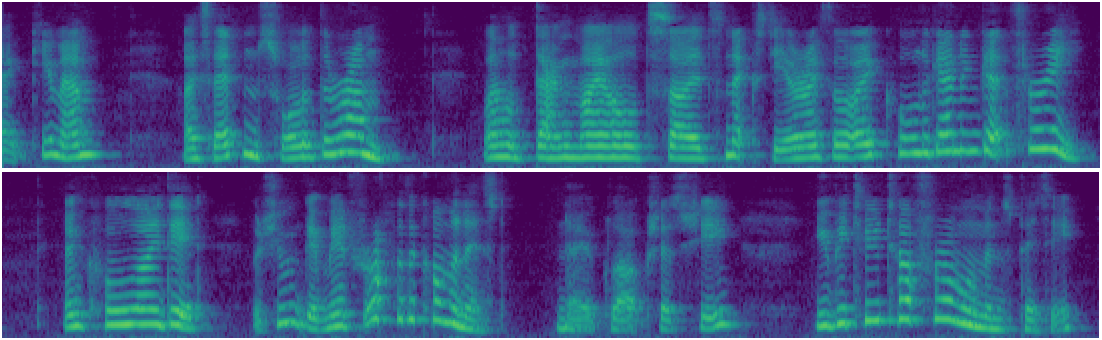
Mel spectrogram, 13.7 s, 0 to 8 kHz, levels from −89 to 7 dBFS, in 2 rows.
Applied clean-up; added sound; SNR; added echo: none; none; none; none.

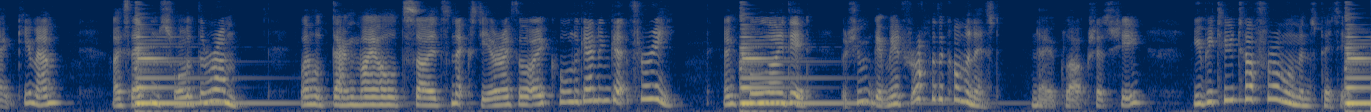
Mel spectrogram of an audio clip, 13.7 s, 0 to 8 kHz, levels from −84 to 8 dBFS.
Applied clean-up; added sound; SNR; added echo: none; Dishes, pots, and pans; 2 dB; none.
